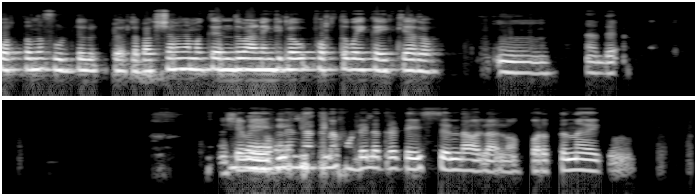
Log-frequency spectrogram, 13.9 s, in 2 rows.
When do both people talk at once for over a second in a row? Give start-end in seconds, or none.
none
